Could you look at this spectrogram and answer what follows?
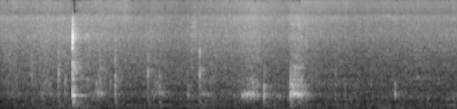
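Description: Grated carrots frying in ghee in a nonstick pot, sizzling as a spatula stirs and turns them, at the frying stage of carrot halwa. A few sharp clacks of the spatula on the pot stand out, loudest about a second in and again near three seconds.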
